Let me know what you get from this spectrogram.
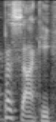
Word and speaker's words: Psaki: That's right, Jen Pacircleback Psaki. Silent P, of course.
